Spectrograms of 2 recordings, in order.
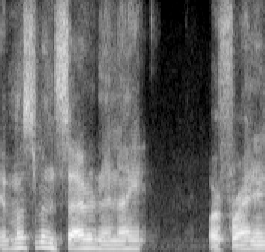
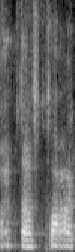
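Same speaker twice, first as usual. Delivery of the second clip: acted scared, defensive, startled, high-pitched yell; 8 semitones higher, 8 dB quieter than usual. Retelling being startled outside at night: retelling own scream. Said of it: "I screamed it".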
